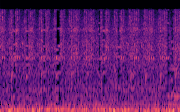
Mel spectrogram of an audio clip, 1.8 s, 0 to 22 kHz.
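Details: 2015 Ram 3500 with 5.7 Hemi idling with an uneven, lumpy low thump: cylinder 5 misfire, its injector getting no power because rodents chewed apart the wiring connector.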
